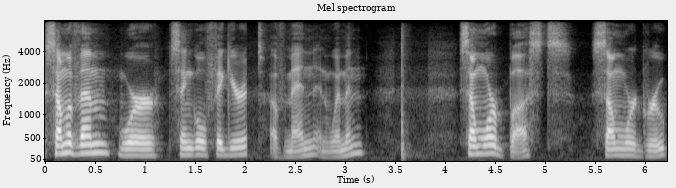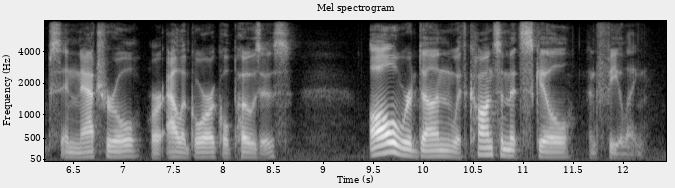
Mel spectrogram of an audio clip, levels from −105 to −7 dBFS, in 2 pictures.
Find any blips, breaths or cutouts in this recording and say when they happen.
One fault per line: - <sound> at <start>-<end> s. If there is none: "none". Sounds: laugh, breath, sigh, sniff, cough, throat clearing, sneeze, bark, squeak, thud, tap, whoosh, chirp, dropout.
- dropout at 2.0-2.1 s
- thud at 3.6-3.7 s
